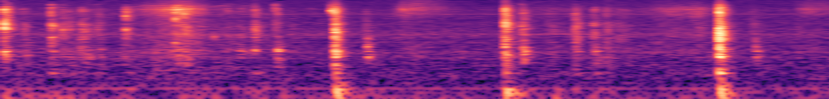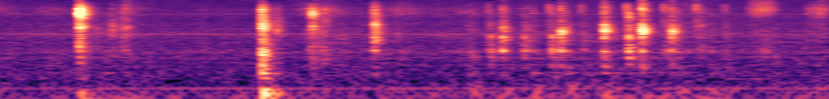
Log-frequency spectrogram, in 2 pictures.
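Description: Typing on a computer keyboard: single keystrokes spaced about a second apart, then a quicker run of keys near the end.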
